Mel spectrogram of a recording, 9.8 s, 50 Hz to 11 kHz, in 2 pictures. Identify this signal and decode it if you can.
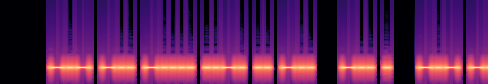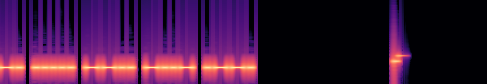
Morse code, heard as a keyed tone, about 28 wpm, 700 Hz. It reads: KD6FID DE KG5ZXP
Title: USA Callsign DE Callsign - 6 Characters - 28wpm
